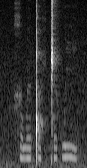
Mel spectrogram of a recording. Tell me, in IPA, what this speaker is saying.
xəwø ǃoçǁɪfwi

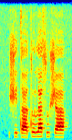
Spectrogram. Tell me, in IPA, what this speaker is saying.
ʃe˨taː˨to˦ la˦ su˦ʃa˦

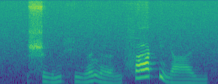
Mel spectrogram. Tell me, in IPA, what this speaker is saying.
ʂi˨˩˦mhi˨˩˦ə̯ləː˨˩˨n fa˦˥k̚ ɲa˨˩j

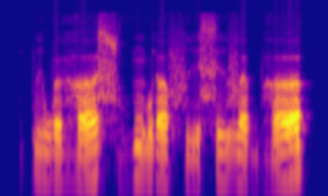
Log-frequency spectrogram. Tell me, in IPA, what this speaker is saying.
piwøɦɜ sṳŋu ɾɜfisivɛ bʱɜ

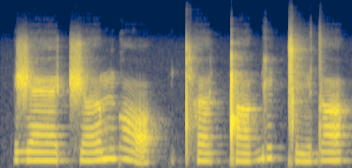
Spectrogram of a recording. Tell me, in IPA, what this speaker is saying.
ʒɛːt͡ʃəːmɡɔ | cʰə ǃʌɡi ǀidʌ

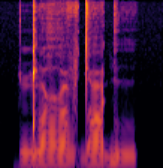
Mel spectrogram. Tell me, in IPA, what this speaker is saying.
ŋ͡ǃɔʕovdˤeːɠu

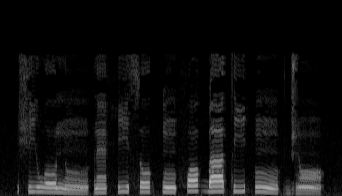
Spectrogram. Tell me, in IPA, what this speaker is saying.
ʃi˧ wo˧nũ˨ | ɾɛ̃˨hi˧so˧k͡pũ˧ fɔ˦ɡ͡ba˦ti˦hũ˦˨ | d͡ʒɔ̃˨

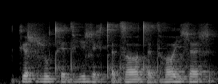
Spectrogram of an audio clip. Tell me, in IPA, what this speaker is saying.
kʲʌɬ ɮutʰe dʱi ɮextʼɛdzʌːtʼɛ dʱʌːjɬɛɬ

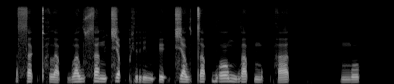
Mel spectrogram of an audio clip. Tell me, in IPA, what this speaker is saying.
sa˦˥k̚pʰla˨˩p̚ ba˧wsa˧n t͡ɕa˥˩p̚kri˩˦nʔe˦˥ʔ t͡ɕa˧w ta˦˥p̚ wɔː˥˩mwa˥˩p̚ mo˨˩k̚ha˦˥t̚ | mo˦˥k̚

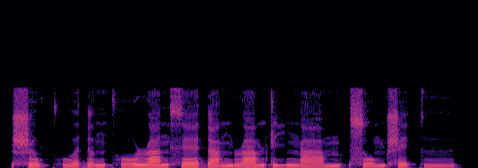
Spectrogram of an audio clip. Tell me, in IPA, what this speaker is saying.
ʂə˨˩wt̪ʰu˨˩˨ə̯ɗə˨˩˦ŋt̪ʰo˨˩˦ ɹa˧˥nxɛ˧˥ ɗa˨˩˦ŋɹa˧˥mʈi˧˥ŋa˨˩˦m | so˨˩m ʂe˨˩˨ kɨ˨˩

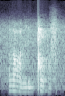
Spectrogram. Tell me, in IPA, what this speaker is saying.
lɑ linʲ ǃəpəsˤ

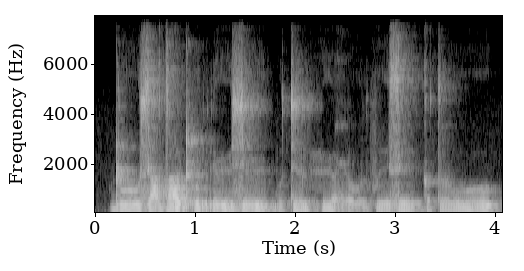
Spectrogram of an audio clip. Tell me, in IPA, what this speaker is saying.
ɖuː zɨːdˤɨːɖʱu rʉː zʉː butʉl hʉ ʕuːlfɨːzɨː ɡɵtɹuː

